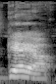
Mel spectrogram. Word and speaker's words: Gaia: different deities um there's GA well it's pronounced Gaia but I like GA because it sounds more feminine I'm going to say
